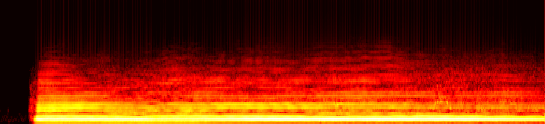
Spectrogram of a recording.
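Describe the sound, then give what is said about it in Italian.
An LNG tanker ship's horn blasts in one long, steady, deep tone rich in harmonics, starting abruptly and holding loud for over five seconds without any talking. The tanker loaded at the Cameron LNG facility of Sempra, in Cameron, southern Louisiana. “That's an LNG tanker that loaded up it.”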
